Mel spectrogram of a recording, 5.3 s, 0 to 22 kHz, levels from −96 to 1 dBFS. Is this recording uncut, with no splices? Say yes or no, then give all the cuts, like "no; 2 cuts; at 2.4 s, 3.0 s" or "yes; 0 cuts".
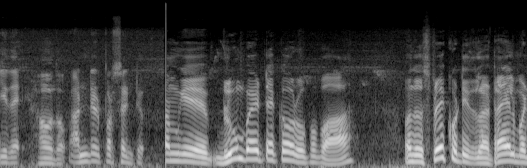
no; 1 cut; at 1.6 s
